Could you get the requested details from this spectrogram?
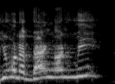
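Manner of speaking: put-on gang member voice. Retelling a gang member confronting him: heavy Cambodian American accent. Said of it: "heavy, uh, Cambodian American accent".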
